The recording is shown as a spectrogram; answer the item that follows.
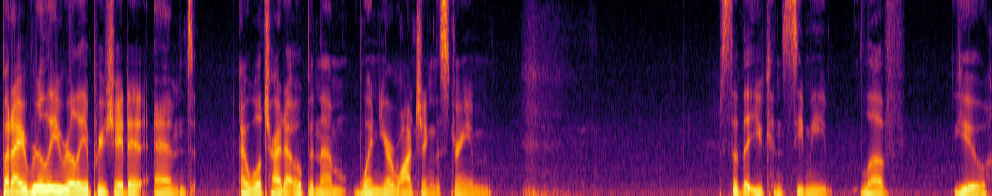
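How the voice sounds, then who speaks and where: A woman's voice: fairly low pitch, steady tone, a little slow, a little mellow. A woman in her late twenties hosting a live stream show, chatting in a rambling, playful, self-mocking way. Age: 20s. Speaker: show host. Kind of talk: casual livestream chat.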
